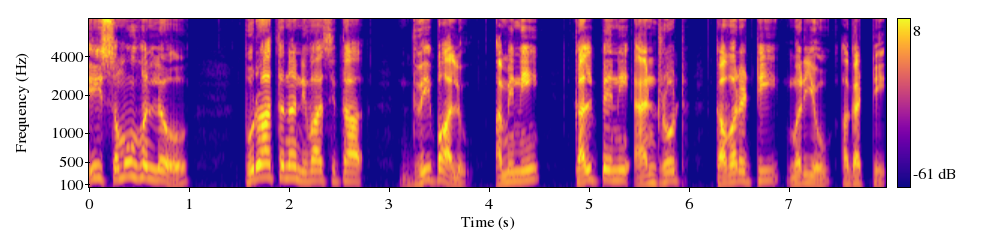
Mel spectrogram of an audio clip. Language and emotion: Telugu, neutral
